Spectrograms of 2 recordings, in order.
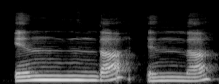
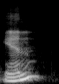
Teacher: So instead of the tip of my tongue lifting for the in, when I say in the tip of my tongue is down really close, either already in the position between my teeth or close so that it can slide in there very easily. And I'm making the in part with further back on my tongue lifting up and blocking the air. So the N sound, I have to fully block the air for it to sound like an N.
